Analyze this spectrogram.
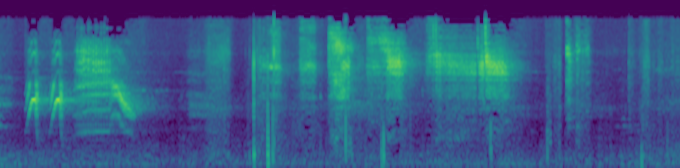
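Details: Brahminy starling giving short harmonic notes, then a run of harsh, buzzy, chattering bursts and scratchy rasps with brief clicks between them.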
